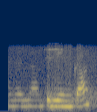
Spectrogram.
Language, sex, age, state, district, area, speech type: Maithili, female, 18-30, Bihar, Purnia, rural, conversation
